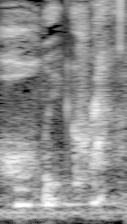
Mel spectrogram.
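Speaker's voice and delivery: soft, whispered, shocked tone.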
